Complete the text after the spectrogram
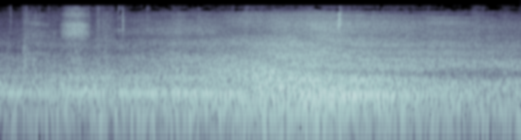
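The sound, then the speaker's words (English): Loud, steady roar of many trucks rolling along a road, a continuous rumble that swells slightly midway as a truck passes, with no voices. “Lots of trucks out.”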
